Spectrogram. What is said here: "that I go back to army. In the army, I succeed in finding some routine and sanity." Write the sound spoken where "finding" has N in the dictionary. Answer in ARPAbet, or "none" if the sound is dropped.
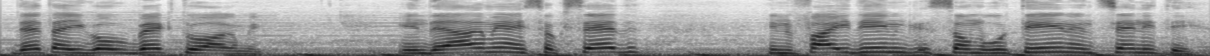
none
